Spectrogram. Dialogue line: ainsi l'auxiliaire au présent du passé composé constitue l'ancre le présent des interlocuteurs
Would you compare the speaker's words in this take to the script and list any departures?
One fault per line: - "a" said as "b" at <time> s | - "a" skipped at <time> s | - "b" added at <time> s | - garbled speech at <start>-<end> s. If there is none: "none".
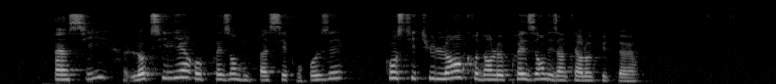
- "dans" added at 4.8 s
